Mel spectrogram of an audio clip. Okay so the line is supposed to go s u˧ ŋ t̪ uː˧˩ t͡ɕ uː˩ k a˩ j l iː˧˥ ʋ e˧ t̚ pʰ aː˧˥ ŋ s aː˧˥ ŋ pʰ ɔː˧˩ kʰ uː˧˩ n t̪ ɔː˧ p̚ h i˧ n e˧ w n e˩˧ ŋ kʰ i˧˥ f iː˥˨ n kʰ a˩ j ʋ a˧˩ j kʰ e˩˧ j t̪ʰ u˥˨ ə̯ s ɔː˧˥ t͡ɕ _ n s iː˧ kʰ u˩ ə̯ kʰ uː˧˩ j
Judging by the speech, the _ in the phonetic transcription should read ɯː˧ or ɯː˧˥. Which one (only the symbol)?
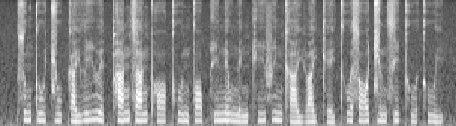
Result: ɯː˧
